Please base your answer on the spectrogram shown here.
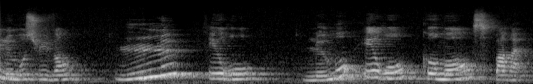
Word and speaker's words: héros: ce mot au pluriel je vis les héros je lis les héros je ne mets je ne fais jamais de liaison je ne prononce pas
